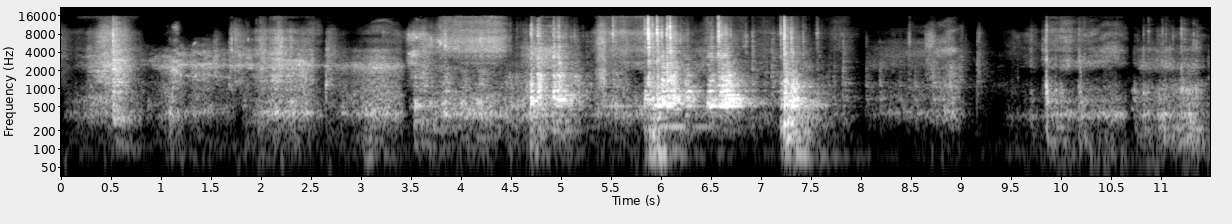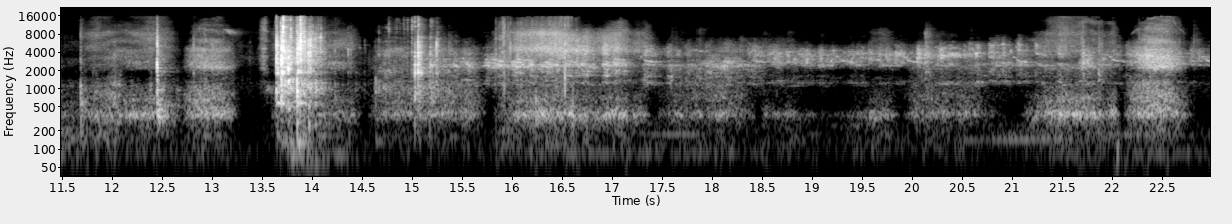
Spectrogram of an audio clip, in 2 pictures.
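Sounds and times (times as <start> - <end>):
metal panel scraping: 3.4 - 9.1.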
